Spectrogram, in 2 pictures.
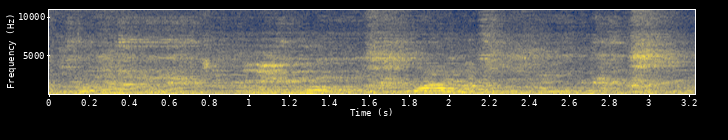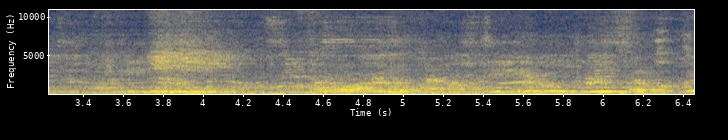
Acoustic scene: restaurant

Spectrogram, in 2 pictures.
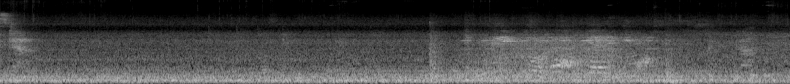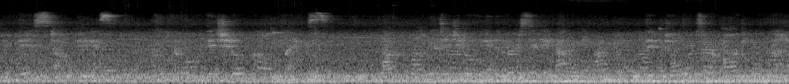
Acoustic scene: subway train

